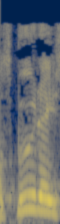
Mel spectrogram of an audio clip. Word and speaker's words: spoude: S-P-O-U-D, long E, spoude.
